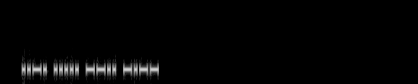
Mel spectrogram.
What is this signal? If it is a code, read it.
Morse code, heard as a keyed tone, about 46 wpm, 700 Hz. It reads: F5ZY
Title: DXCC-100 Call Signs - 4 Characters - Repeated 2x - 45wpm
